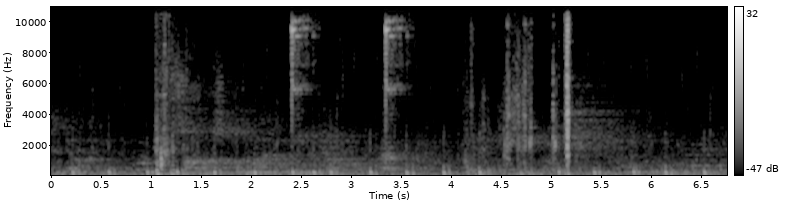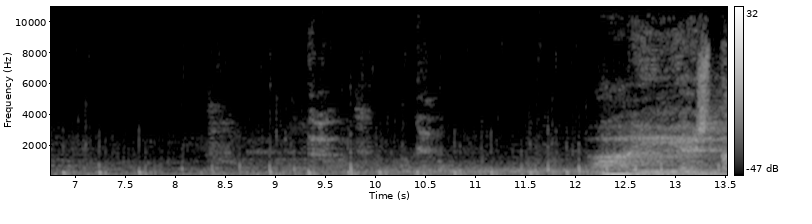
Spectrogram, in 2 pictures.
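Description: Footsteps hurry across a stone floor.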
